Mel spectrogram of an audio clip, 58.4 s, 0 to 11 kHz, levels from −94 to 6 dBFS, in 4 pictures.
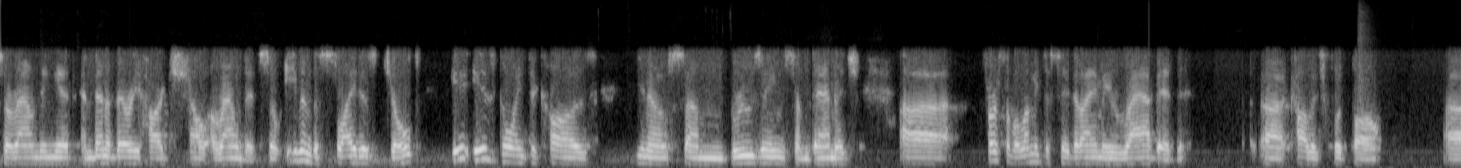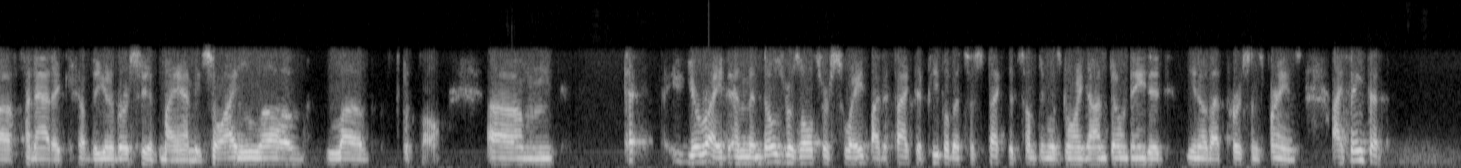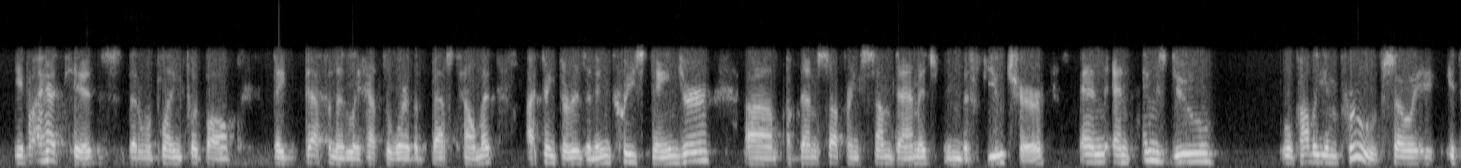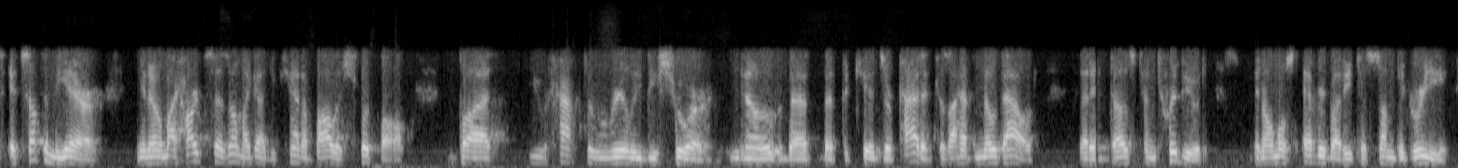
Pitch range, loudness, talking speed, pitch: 110-130 Hz, -20 LUFS, 175 wpm, 115 Hz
